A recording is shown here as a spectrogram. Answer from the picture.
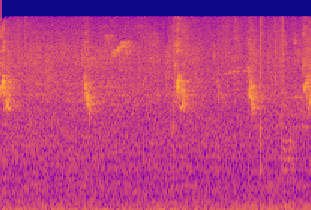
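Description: A small bird chirping repeatedly: short, downward-sliding chirps about once a second, over a steady low outdoor rumble.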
